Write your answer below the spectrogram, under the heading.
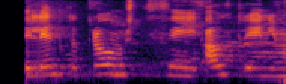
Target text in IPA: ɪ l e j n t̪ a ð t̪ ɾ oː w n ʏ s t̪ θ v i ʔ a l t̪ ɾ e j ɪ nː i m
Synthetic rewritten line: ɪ l e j n t̪ a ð t̪ ɾ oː w m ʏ s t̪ θ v i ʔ a l t̪ ɾ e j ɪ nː i m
